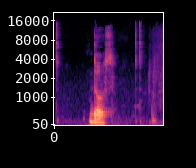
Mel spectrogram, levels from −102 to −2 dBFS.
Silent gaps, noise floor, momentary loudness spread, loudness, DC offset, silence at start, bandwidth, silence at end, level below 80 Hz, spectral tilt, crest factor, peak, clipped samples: none; -66 dBFS; 25 LU; -23 LUFS; under 0.1%; 0.7 s; 15.5 kHz; 0.15 s; -62 dBFS; -7 dB/octave; 20 dB; -8 dBFS; under 0.1%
